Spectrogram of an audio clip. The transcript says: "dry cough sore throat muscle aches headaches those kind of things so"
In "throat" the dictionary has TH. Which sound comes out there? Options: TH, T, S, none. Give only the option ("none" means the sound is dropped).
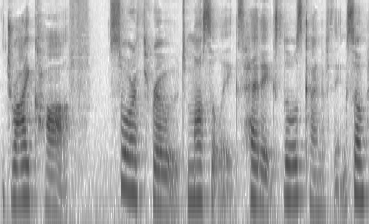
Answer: TH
